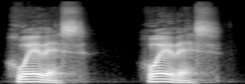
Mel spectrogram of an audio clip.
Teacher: Thursday, we got a J at the beginning, so we're going to breathe it a little bit.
